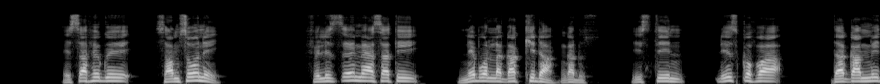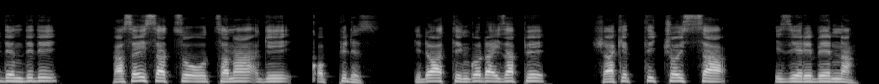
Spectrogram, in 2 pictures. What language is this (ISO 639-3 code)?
gmv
